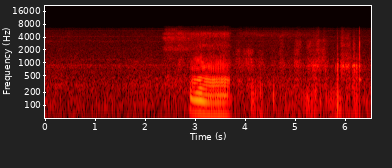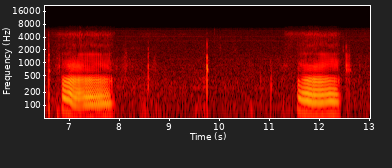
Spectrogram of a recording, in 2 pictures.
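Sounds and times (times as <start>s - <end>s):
dog snoring: 2.4s - 5.2s, 6.6s - 8.0s, 11.3s - 12.6s.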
